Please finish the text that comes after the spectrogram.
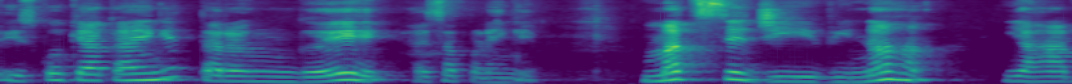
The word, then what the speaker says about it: तरंगैः: तरंगैः, क्योंकि ऐ की मात्रा है इस पर, और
